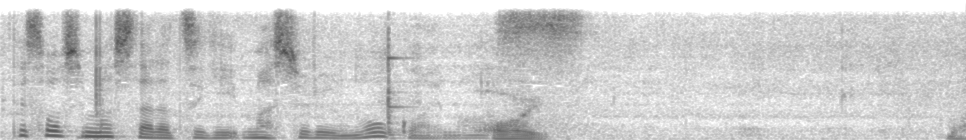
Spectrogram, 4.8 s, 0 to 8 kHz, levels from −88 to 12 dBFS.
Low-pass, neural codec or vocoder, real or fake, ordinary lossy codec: 7.2 kHz; none; real; none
